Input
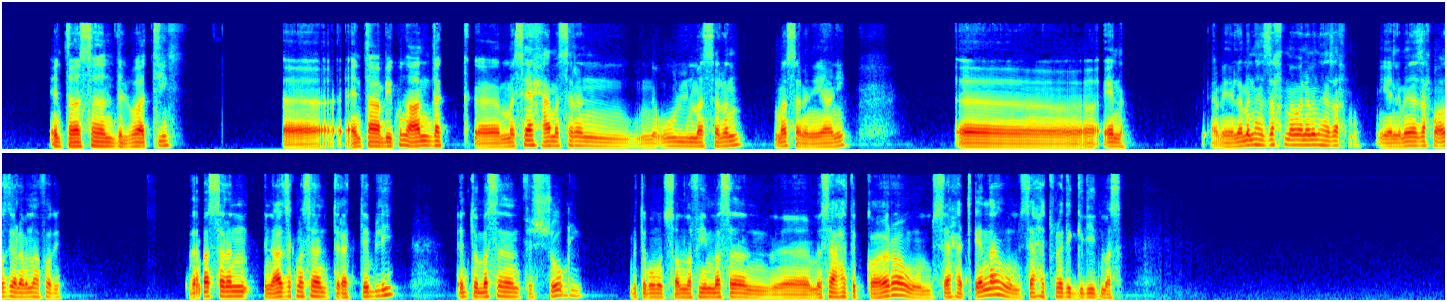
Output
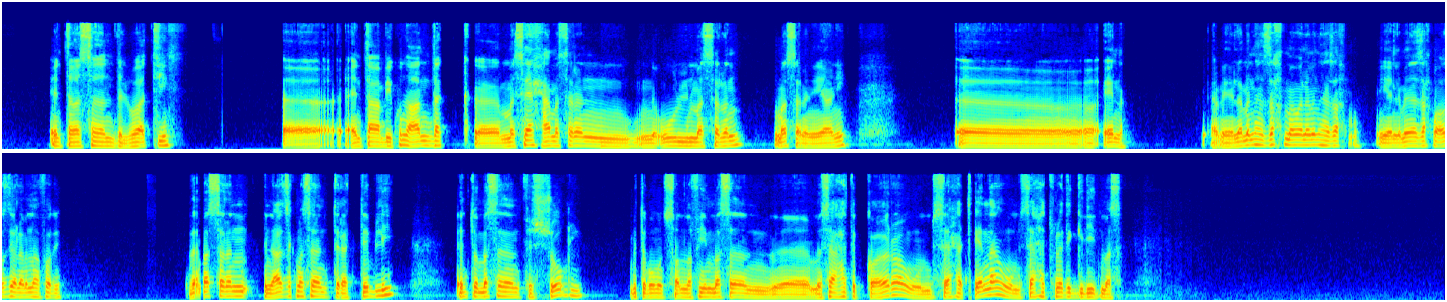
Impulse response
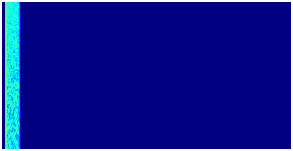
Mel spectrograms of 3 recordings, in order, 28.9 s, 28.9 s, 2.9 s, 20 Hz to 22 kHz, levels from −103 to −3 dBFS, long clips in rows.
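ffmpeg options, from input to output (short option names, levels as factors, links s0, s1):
-filter_complex "[0:a]asettb=1/sr,asplit=3[s0][s1][s2];[s0]atrim=end=5.594[s3];[s1]atrim=start=5.59:end=6,asetpts=PTS-STARTPTS,afade=t=in:d=0.004:c=qsin,afade=t=out:st=0.406:d=0.004:c=qsin,bass=f=250:g=-6,treble=f=4000:g=-7[s4];[s2]atrim=start=5.996[s5];[s3][s4]acrossfade=d=0.004:c1=hsin:c2=qsin[s6];[s6][s5]acrossfade=d=0.004:c1=qsin:c2=hsin,acrossover=split=2600[s7][s8];[s7]acompressor=threshold=0.0631:ratio=6[s9];[s9][s8]amix=inputs=2:normalize=0"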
